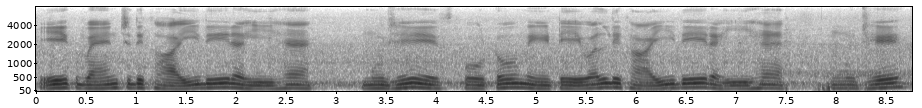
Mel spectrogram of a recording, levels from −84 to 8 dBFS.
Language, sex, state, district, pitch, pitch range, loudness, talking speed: Hindi, male, Madhya Pradesh, Katni, 120 Hz, 110-135 Hz, -16 LUFS, 110 wpm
